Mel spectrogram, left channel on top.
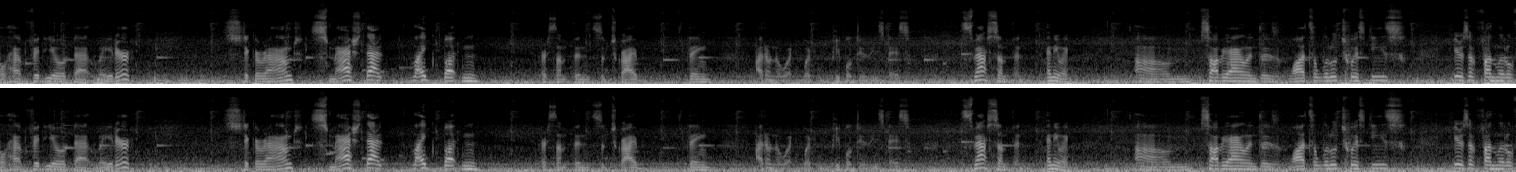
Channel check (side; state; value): both; normal; correlation 0.48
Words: have video of that later. Stick around, smash that like button or something, subscribe thing. I don't know what people do these days. Smash something. Anyway, Sauvie Island does lots of little twisties. Here's a fun little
